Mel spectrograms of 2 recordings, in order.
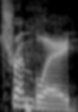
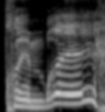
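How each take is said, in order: First: It is said with an American pronunciation. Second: It is said with a non-American pronunciation.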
